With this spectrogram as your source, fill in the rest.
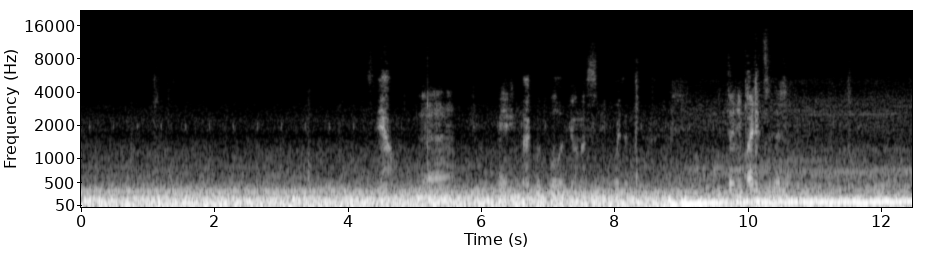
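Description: Tyres roar steadily on a highway road.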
